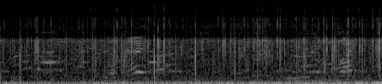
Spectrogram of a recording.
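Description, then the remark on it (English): Steady rain patters down, a dense continuous hiss broken by scattered sharper drips and taps on a hard surface, holding an even loudness throughout. “Oh my word. Raining again.”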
